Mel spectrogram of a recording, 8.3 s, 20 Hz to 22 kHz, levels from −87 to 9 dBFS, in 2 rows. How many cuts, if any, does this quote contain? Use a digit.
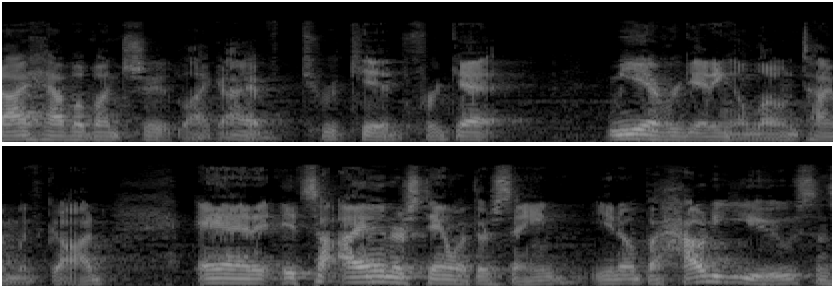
2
